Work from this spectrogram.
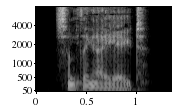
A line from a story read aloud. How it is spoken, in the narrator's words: Ben muttered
